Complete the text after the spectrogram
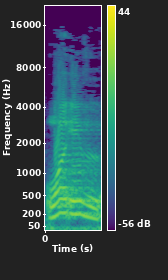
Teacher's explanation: واو پہ لپس کو راؤنڈ میں لے کے جائیں گے, زال کو نرمی سے ادا کریں گے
